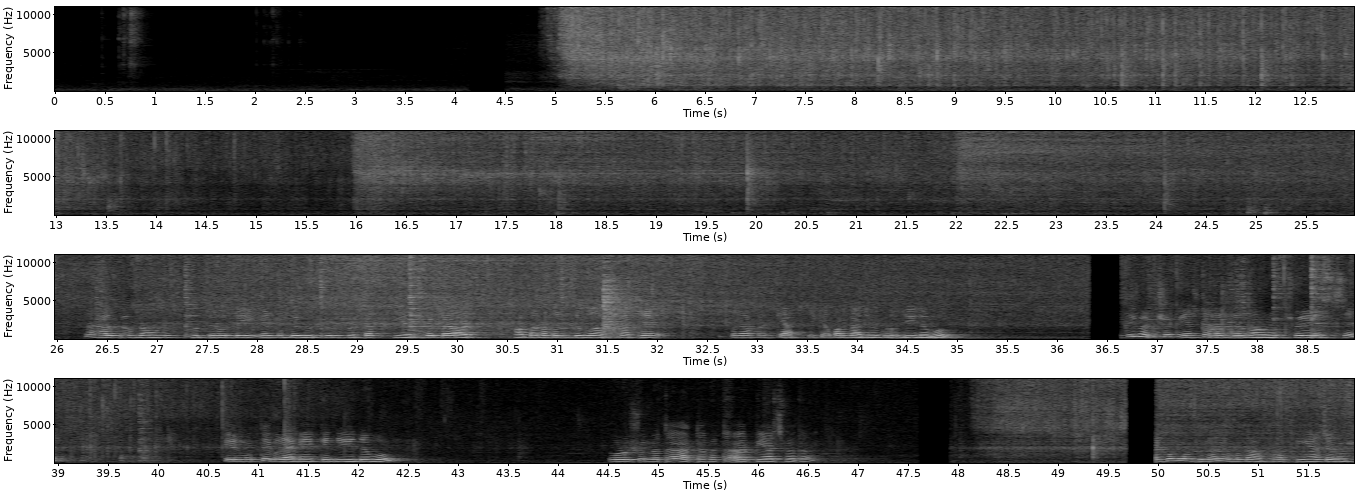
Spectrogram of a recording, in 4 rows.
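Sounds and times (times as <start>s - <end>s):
onion sizzling in hot oil: 4.8s - 41.9s, 48.0s - 51.9s.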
